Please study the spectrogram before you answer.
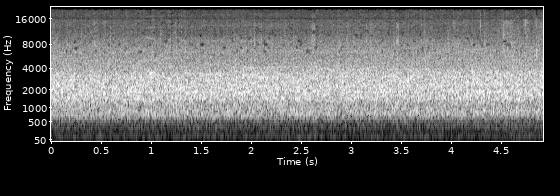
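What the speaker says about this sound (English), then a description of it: "The capacity crowd are enjoying the goal celebration." A capacity stadium crowd cheers a goal in the PES 6 football video game, a steady, broad roar of noise that stays even and unbroken.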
